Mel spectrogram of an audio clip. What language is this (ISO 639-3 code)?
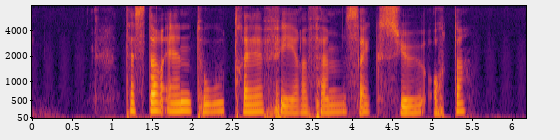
nor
